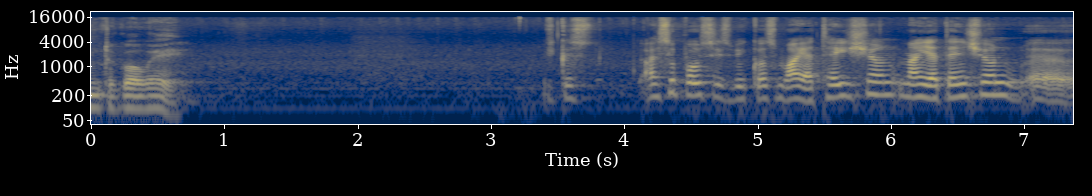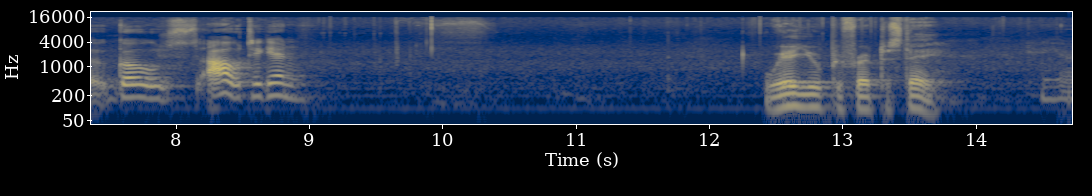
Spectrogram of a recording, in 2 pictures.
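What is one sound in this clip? An elderly man speaks calmly and softly.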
